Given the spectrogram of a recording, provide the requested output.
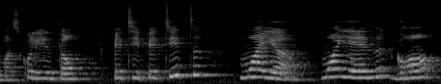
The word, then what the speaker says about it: petite: Se for no feminino, então acrescenta um E aí, petite. E marque esse E na sua pronúncia. Então, masculino, petit e petite, tá?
